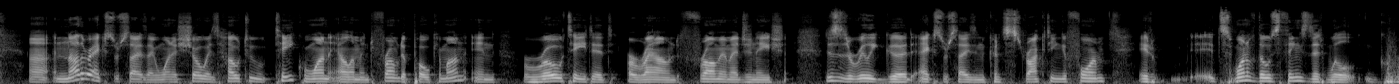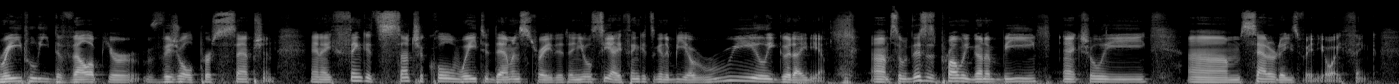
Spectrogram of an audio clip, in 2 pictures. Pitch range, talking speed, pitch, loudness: 115-140 Hz, 180 wpm, 120 Hz, -25 LUFS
